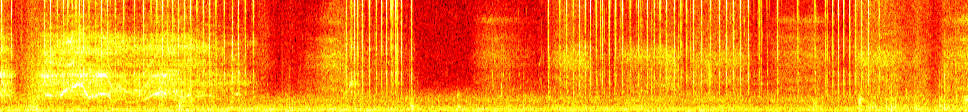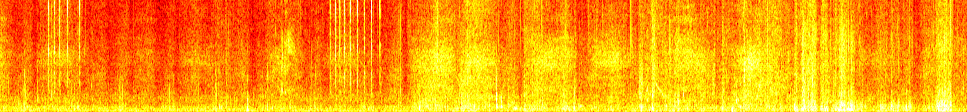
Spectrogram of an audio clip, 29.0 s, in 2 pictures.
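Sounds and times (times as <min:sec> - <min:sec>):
fishing reel gears clicking: 0:00.0 - 0:03.9, 0:05.1 - 0:06.2, 0:08.2 - 0:13.3, 0:15.2 - 0:15.8, 0:19.4 - 0:20.3.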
